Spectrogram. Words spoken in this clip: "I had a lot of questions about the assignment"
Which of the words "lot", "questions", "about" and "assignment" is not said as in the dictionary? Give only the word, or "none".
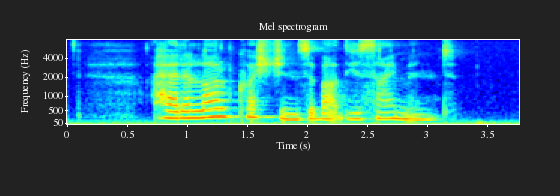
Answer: none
